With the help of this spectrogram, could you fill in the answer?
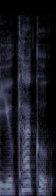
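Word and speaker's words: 遊廓: 那发音是 Yukaku，这里的每间油库都是敞开着店门，门口都会挂着一个黄色的灯笼哦。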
